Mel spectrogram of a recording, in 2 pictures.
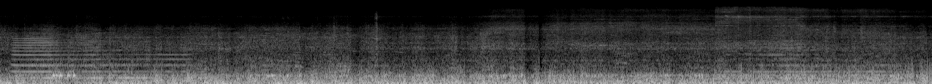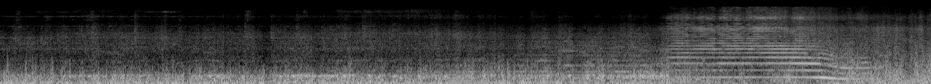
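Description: Indian Railways passenger train running, heard from a coach doorway: steady wheel-on-rail noise with clickety-clack. A train horn sounds for about two seconds just after the start. Near the end a second, louder horn sounds as a train passes on the next track, its pitch dropping as it goes by.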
